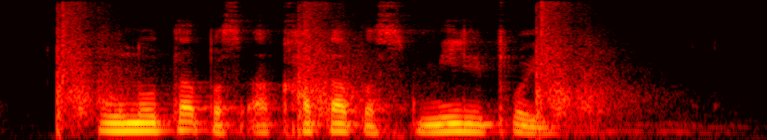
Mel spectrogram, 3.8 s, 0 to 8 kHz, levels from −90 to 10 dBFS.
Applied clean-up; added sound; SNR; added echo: none; Gunshot, gunfire; 17 dB; reverberation time 0.6 s.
